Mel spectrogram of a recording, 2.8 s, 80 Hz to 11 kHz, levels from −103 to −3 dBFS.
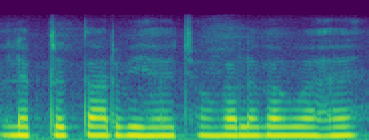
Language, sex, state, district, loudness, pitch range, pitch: Hindi, male, Jharkhand, Ranchi, -13 LUFS, 195-200 Hz, 195 Hz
